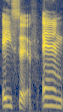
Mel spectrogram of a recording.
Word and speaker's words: Asif: was a joke because his name is Asif, but it's spelled A-S-I-F. So I thought it was just as if, so I thought it was like a fake kind of Facebook.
